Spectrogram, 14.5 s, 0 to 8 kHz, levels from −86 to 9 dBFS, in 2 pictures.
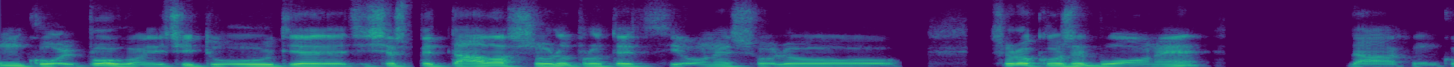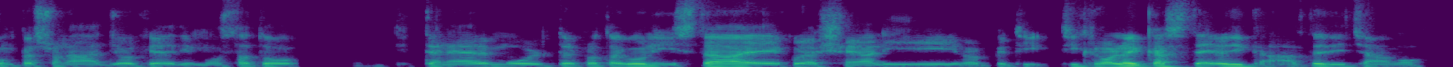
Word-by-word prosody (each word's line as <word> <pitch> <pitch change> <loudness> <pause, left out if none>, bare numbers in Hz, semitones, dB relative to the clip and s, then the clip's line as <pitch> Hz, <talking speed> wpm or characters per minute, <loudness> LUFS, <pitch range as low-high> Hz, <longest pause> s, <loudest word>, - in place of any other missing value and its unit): un 125 -2 +3
colpo 100 0 +5
come 100 -2 0
dici 115 +3 -1
tu. 110 +1 +4
Ti 110 -2 +5
e - - -2
ci 110 - -12
si 115 - -1
aspettava 115 +1 +2
solo 120 0 +3
protezione, 110 -2 -1
solo 100 -2 -1 0.4
solo 145 0 +6
cose 120 -1 +4
buone, 105 +5 -1 0.7
da 90 -3 -5
comunque 90 -1 -11
un - - -16
personaggio 90 +2 -7
che - - -5
ha - - -5
dimostrato 95 +1 -6 0.3
di 105 -2 -34
tenere 95 0 -4
molto 95 -1 -5
al - - -7
protagonista, 105 +1 0
e 95 0 -1
quella - - -4
scena 95 0 -7
lì 90 +2 -8
proprio - - -10
ti - - -14
ti 110 - -9
crolla 110 +1 +3
il 120 - +6
castello 115 -2 0
di 110 - +3
carte 110 - -5
diciamo. 90 -4 -10
105 Hz, 170 wpm, -21 LUFS, 95-115 Hz, 0.7 s, solo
